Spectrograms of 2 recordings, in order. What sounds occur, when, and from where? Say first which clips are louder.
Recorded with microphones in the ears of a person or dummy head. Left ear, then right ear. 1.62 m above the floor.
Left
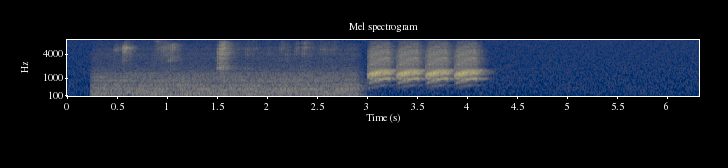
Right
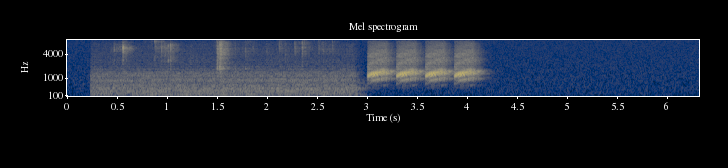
0.2 s a crack: right 1 dB; 40° right (ahead or behind), 1.7 m
3.0 s an alarm: right 1 dB; 30° right (ahead or behind), 3 m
